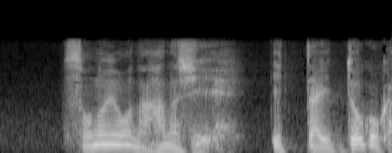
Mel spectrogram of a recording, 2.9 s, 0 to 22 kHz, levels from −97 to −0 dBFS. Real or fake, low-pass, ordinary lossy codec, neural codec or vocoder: real; 7.2 kHz; none; none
